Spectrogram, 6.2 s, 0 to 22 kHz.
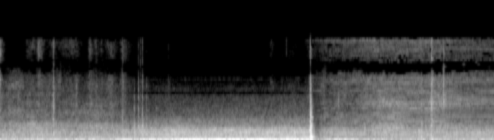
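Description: A door or lid on a 1980 Mercedes 300SD shutting with a single sharp slam about four seconds in, after a low rumble of movement builds up.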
